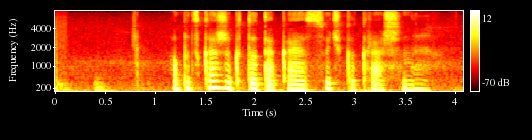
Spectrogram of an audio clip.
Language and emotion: Russian, neutral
